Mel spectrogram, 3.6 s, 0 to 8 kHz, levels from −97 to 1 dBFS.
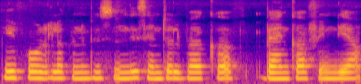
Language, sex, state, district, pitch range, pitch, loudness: Telugu, female, Andhra Pradesh, Sri Satya Sai, 215-225 Hz, 220 Hz, -15 LUFS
